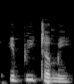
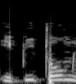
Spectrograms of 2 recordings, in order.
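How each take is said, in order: First: The word ends in a 'tuh-mee' sound. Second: The word ends in a 'tome' sound. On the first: The speaker calls it right. "ये एपिटमी है" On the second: The speaker calls it wrong. "ये इपिटोम नहीं है"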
